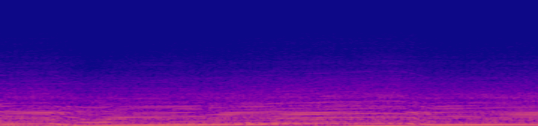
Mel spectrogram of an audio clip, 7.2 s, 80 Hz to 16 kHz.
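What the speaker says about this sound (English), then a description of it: "This is full throttle." A 2020 Ford F-250 Tremor pickup with the 7.3L V8 accelerates at full throttle, its deep steady engine drone climbing in pitch through several gear shifts, close and continuous.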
